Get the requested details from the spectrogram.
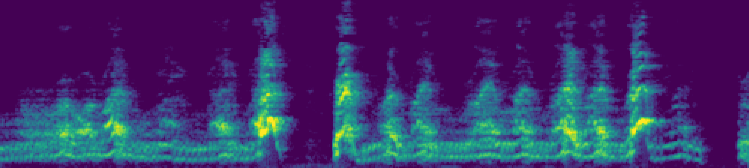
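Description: A Miniature Pinscher grumbles and yowls in long, wavering, growly tones, broken by a couple of sharp barks.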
